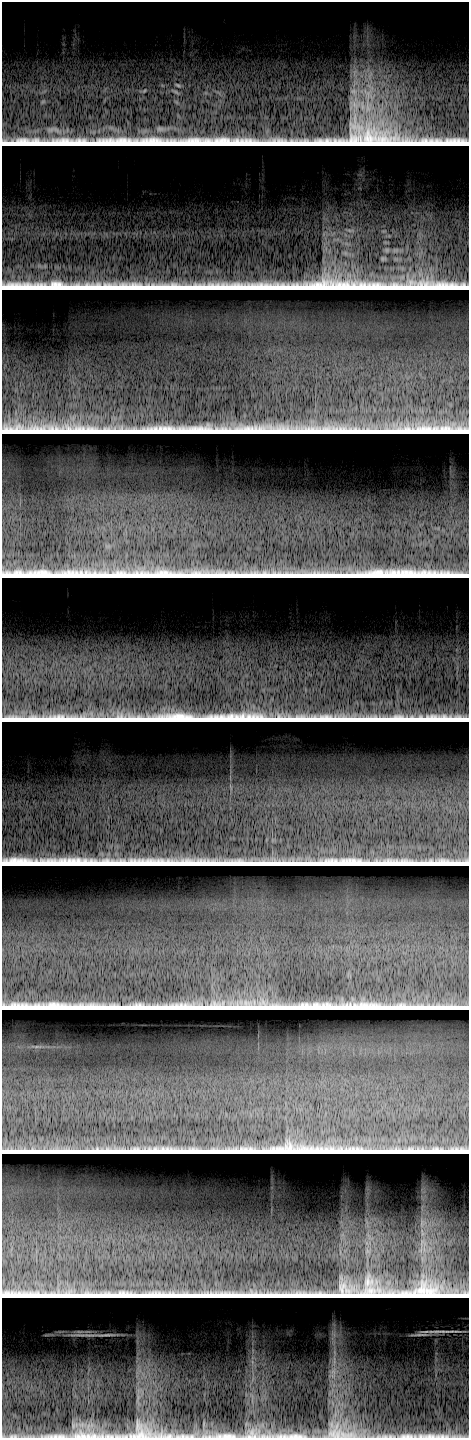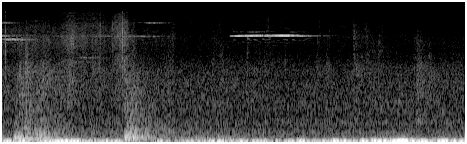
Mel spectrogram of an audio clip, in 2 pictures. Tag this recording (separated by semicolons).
paris; street; night; car; unloading; truck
